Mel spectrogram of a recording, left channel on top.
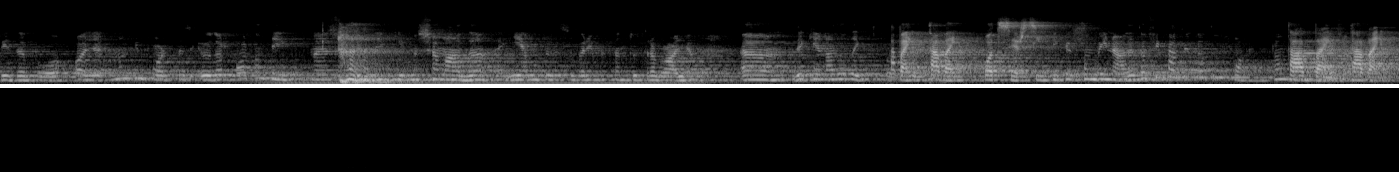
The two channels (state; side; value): silent; right; 58 dB below the other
